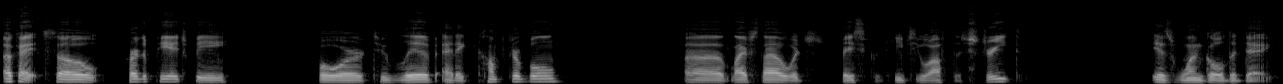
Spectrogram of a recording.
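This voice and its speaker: A man's voice: lowish voice, slow pace, pauses often, clear, resonant tone, no room sound, clean studio sound. A man at a tabletop game, casually explaining rules from the handbook. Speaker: player. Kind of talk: casual chat at the gaming table.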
